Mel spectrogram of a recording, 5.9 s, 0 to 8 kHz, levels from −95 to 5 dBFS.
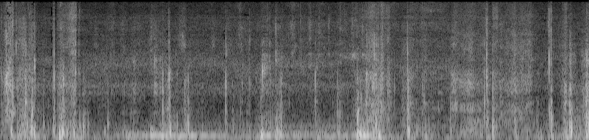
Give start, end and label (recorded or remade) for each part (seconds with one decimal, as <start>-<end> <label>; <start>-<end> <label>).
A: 0.0-3.1 remade; 3.1-3.6 recorded; 3.6-5.9 remade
